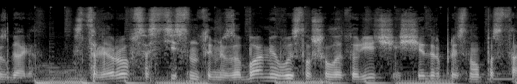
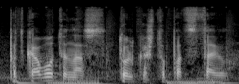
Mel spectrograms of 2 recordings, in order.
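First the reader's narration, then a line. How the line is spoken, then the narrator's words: Plain. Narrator (Russian): спросил он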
